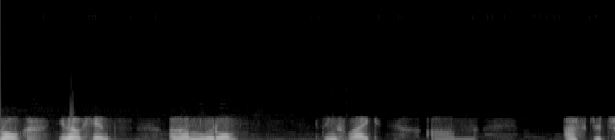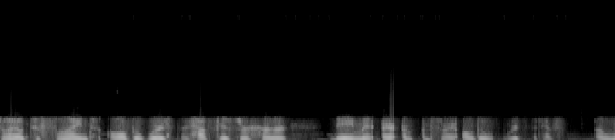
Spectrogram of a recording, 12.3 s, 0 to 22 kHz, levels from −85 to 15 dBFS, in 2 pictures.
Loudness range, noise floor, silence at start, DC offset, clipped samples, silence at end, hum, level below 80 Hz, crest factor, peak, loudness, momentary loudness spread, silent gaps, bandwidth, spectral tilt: 8 LU; -68 dBFS; 0 s; under 0.1%; under 0.1%; 0 s; none; -78 dBFS; 20 dB; -6 dBFS; -24 LUFS; 16 LU; none; 4.3 kHz; -6 dB/octave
